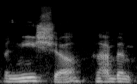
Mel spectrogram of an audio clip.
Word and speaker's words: Benicia: And then somebody told me it's pronounced Benicia, and I've been mispronouncing it with Benia. It's Benicia.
